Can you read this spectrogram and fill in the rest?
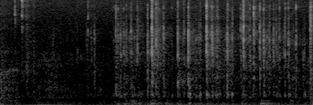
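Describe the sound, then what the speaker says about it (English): Rapid clicking keystrokes on a computer keyboard during live day trading, irregular and continuous, close by and fairly quiet, with no talking. "If you do hear that typing"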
